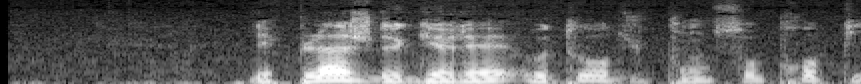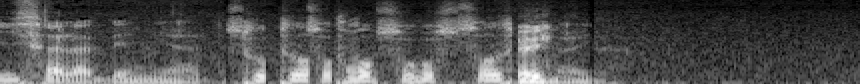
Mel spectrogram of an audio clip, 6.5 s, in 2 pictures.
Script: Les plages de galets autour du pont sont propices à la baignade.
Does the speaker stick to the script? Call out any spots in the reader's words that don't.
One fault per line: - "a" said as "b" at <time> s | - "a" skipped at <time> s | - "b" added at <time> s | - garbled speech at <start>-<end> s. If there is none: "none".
- garbled speech at 4.1-5.5 s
